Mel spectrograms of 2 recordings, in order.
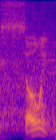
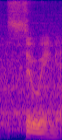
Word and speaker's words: sewing: Whenever I see the word sewing, the way it's spelled with an E, whenever I saw it during like speech class when they have us say certain words, I always said it, almost said it as suing at first before saying sewing.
